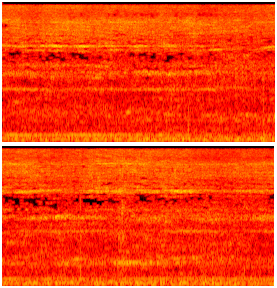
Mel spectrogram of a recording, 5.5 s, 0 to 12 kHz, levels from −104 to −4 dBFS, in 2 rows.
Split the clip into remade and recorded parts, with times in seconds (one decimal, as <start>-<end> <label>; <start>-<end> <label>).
0.0-3.3 remade; 3.3-3.8 recorded; 3.8-5.5 remade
